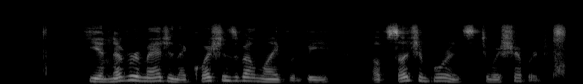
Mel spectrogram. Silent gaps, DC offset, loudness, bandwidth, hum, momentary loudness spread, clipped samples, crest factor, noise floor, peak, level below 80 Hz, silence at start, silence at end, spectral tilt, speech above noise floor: none; under 0.1%; -39 LUFS; 7.4 kHz; none; 22 LU; under 0.1%; 26 dB; -62 dBFS; -16 dBFS; -84 dBFS; 0.4 s; 0.2 s; -2 dB/octave; 22 dB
